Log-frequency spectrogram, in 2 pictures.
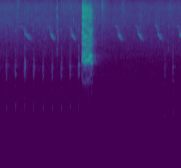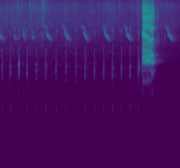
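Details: A hen red junglefowl cackles for use as a trapping lure. Continuous rapid clucks are broken by two loud raspy squawks about five seconds apart. Many high descending whistles run throughout.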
